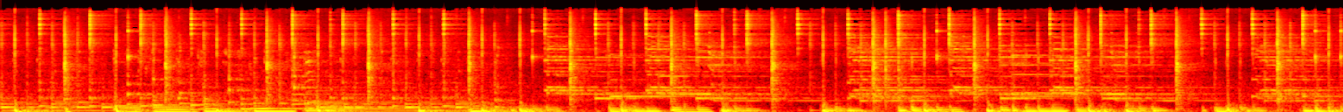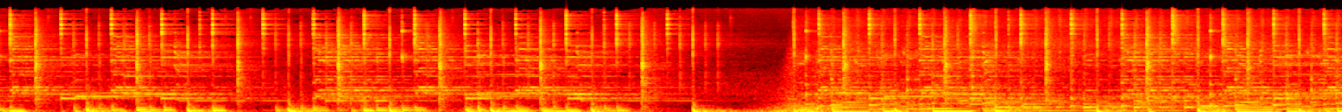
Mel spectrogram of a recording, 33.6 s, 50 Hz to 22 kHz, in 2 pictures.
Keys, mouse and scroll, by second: 0.0-2.2 drag, 5.0-5.4 drag, 5.7 g, 5.9 x, 8.8 click, 9.2 click, 10.5 g, 10.7 x, 12.2 click, 12.6 click, 14.2 g, 14.5 z, 15.8 click, 16.1 click, 16.6 shift+middle click, 17.2 middle click, 18.1-18.4 middle drag, 18.7 shift+middle drag, 19.1 middle click, 19.7 shift+middle click, 20.5 click, 21.9 click, 23.5 click, 23.7 click, 24.8 middle click, 25.7 click, 26.6 click, 26.9 click, 27.1 click, 27.4 click, 27.8-29.8 drag, 30.1 middle click, 31.1 click, 31.7 middle click, 32.6 click, 32.8 click, 33.0 click, 33.3 click, 33.5 click.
